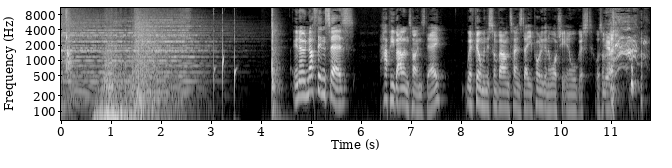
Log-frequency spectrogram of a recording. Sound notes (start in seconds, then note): 0.0 screams; 0.4 intro music; 4.1 slap; 11.6 laughs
